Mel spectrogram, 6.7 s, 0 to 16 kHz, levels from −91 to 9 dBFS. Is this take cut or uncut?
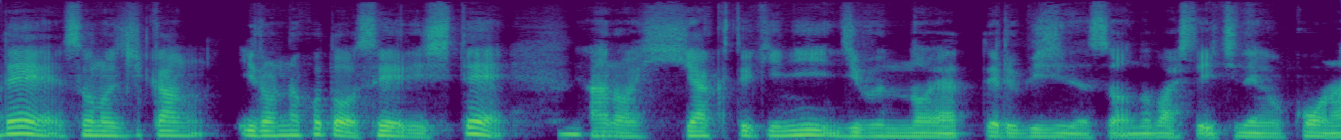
cut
